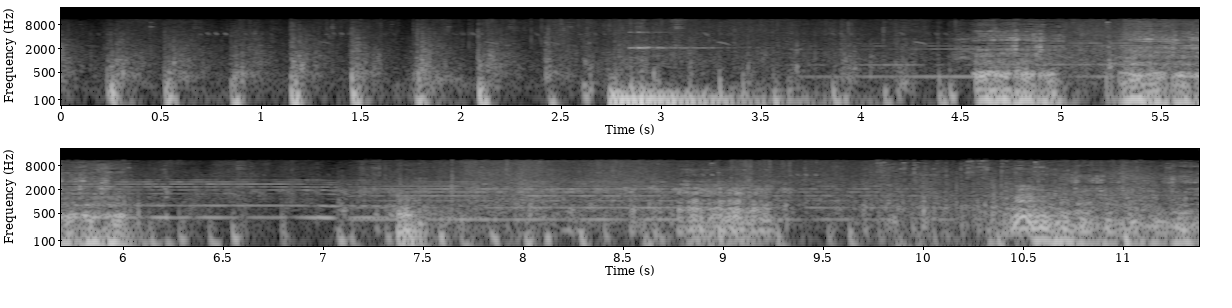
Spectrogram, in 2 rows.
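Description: In the video game Red Dead Redemption 2 Online, a steady clip-clop of hooves opens, then a horse whinnies loudly over trotting and ambient noise, with another neigh later on.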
